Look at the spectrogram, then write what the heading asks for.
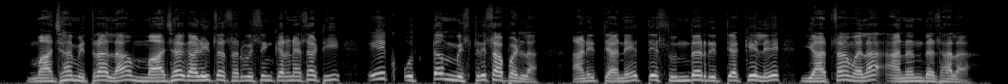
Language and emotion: Marathi, happy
